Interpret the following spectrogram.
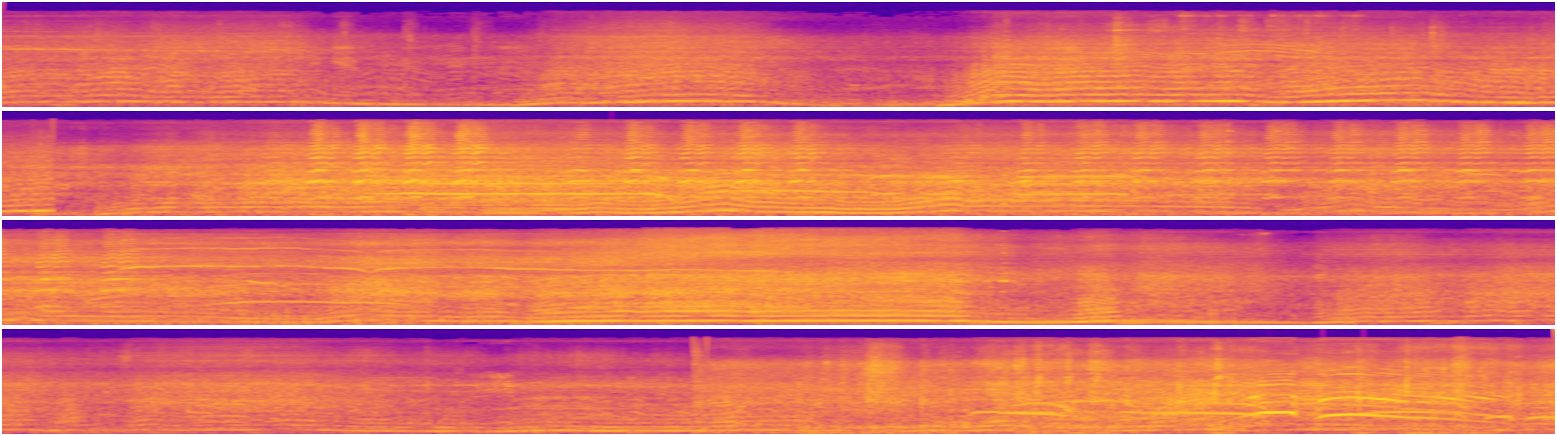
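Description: Rally cars driven hard through a tight asphalt corner, one after another: engines revving up and dropping repeatedly through gear changes and braking, with tyre squeal.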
